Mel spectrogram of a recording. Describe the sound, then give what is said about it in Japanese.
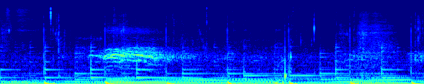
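A black kite calls once with a wavering, whistled cry, fairly clear over steady outdoor street noise in a town, recorded while walking, with low repeated thumps and rumble running underneath. “今ね街を歩きながらね収録してるんでちょっとトンビの声だとかね聞こえちゃうかもしれないですけど”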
